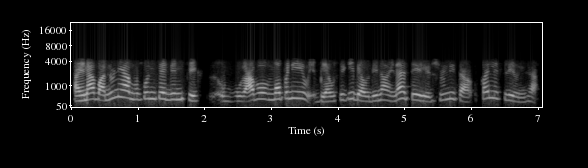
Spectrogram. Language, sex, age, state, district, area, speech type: Nepali, female, 18-30, West Bengal, Alipurduar, urban, conversation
